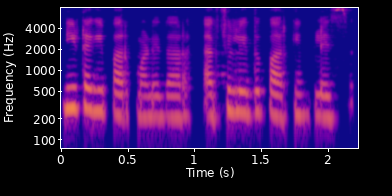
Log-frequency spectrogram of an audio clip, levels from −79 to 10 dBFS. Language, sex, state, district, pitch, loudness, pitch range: Kannada, female, Karnataka, Dharwad, 230 Hz, -30 LUFS, 215-260 Hz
